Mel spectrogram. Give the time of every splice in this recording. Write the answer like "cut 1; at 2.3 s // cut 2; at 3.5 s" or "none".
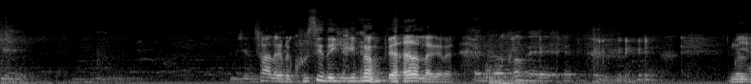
cut 1; at 2.6 s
